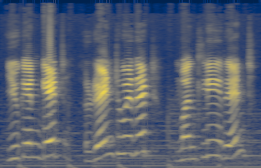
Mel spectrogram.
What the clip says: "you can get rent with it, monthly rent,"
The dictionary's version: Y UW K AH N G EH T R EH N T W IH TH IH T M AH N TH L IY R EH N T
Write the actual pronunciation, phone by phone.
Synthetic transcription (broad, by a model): Y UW K AH N G EH T R EH N T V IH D IH T M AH N T L IY R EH N T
